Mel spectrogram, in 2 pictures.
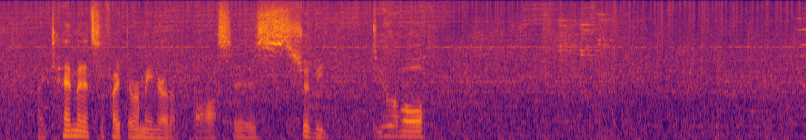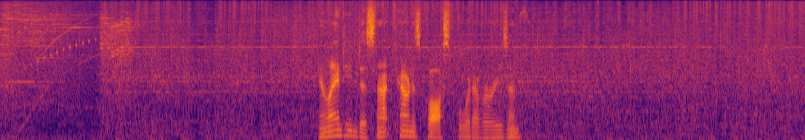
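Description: Video game spell effects crackle and chime rapidly.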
